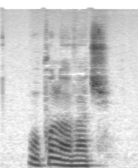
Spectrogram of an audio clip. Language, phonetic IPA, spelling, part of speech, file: Polish, [ˌupɔˈlɔvat͡ɕ], upolować, verb, LL-Q809 (pol)-upolować.wav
